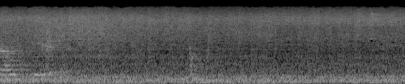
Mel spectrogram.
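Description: Food sizzling steadily in hot oil in a stainless saucepan while it is stirred with a wooden spatula, a continuous high hiss over a low steady hum.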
